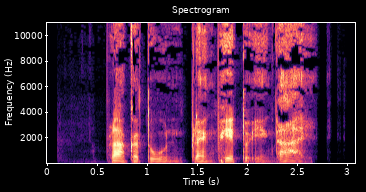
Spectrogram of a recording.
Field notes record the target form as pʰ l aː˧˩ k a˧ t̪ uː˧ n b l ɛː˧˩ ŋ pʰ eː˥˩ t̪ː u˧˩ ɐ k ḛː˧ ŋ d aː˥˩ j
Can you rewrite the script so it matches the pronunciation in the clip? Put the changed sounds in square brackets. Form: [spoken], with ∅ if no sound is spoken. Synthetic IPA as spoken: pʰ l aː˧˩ k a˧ t̪ uː˧ n [p] l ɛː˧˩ ŋ pʰ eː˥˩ t̪ː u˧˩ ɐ [ʔ] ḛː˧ ŋ d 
